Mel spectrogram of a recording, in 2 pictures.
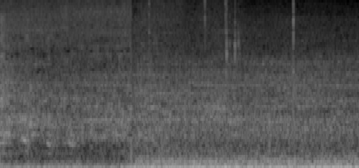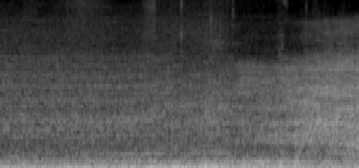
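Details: A vehicle engine rumbles steadily throughout, with a brief hiss of air near the end and no animal sounds.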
